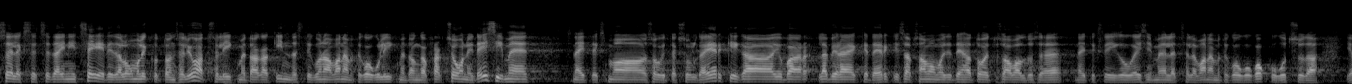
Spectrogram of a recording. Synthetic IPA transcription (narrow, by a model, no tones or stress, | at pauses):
se̞lːe̞kse̞t̪se̞d̪ɑinit̪se̞ːɾid̪̥ɑlo̞ːmulikult̪o̞nseːljuɦɑt̪ːu̥se̞liːkme̞d̪̥ɑɡ̥ɑkind̪lɑsʲt̪ikunɑvɑne̞mɑt̪ːˑeko̞ɡuliːk̚me̞d̪̥o̞nkɑfrɑk̚t̪sio̞ːnʲid̪e̞sʲime̞ːd̪̥ | næjt̪ːˑe̞ksmɑso̞ːvit̪ːˑɑkssulɡ̥ɑe̞rkˑiɡ̥ɑjubɑlæbiɾæːkːˑid̪̥ɑe̞rkːˑisɑːb̥sɑmɑmo̞ːd̪̥it̪e̞ɦɑt̪o̞et̪ːˑusɑvɑld̪use̞næjt̪ːˑe̞ksriːɡikoɡe̞sʲime̞ːle̞t̪se̞lːevɑne̞mɑt̪ːˑe̞ko̞ɡ̥uko̞kːukut̪sud̪̥ɑ | jɑ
